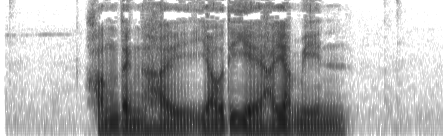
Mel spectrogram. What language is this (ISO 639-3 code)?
yue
